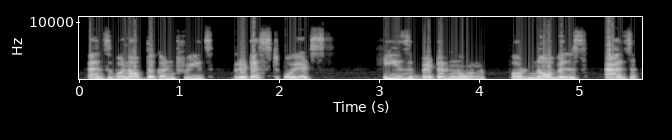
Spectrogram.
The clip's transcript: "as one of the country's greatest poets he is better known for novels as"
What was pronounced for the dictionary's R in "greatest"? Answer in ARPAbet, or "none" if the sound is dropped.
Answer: R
